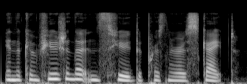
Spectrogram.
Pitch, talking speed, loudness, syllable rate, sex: 200 Hz, 195 wpm, -16 LUFS, 6.4 syllables/s, female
